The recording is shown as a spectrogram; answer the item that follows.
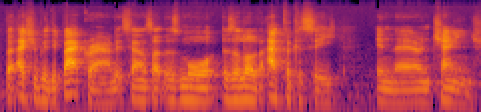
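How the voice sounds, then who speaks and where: A man's voice: low voice, brisk. A man hosting a business interview series, asking long rambling questions with restarts and backing the guest with frequent mm-hmms. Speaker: interview host, company CEO.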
